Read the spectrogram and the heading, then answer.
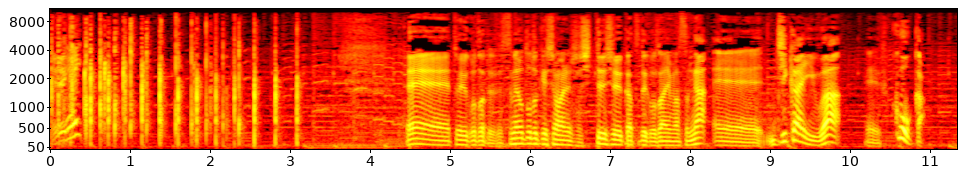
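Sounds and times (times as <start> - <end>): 
clapping: 0.0 - 3.3
speech: 0.1 - 0.6, 4.4 - 11.0.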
